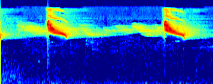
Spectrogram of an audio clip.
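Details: Calling female white-eye, used in training to stimulate males: two bright, shrill, falling chirps about two seconds apart, each followed by a thin, quiet trailing twitter.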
